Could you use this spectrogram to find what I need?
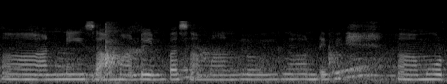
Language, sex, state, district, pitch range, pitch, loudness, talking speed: Telugu, female, Andhra Pradesh, Visakhapatnam, 225-235 Hz, 230 Hz, -31 LUFS, 95 wpm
